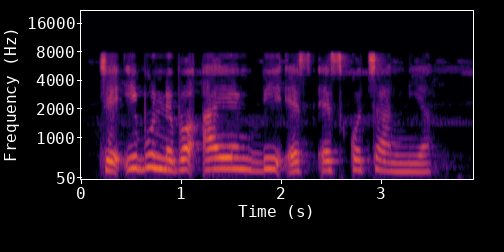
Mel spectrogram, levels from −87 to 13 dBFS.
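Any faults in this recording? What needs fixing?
The speech carries a rough, hissy halo and a smeared, underwater character for its whole length, and nothing is present above about 7.7 kHz. This is likely Nellymoser compression, the old Flash microphone codec, working at a rate that sounds around 32 kbps. It spends a fixed, small bit budget on each short block, so weaker bands receive nothing and are filled with noise, which produces the hiss and smearing. To prevent it, record or transcode with a modern codec such as Opus or AAC at an adequate bitrate, or keep an uncompressed source.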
